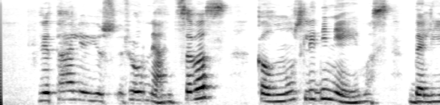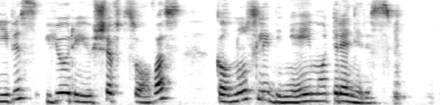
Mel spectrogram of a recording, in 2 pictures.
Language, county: Lithuanian, Klaipėda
